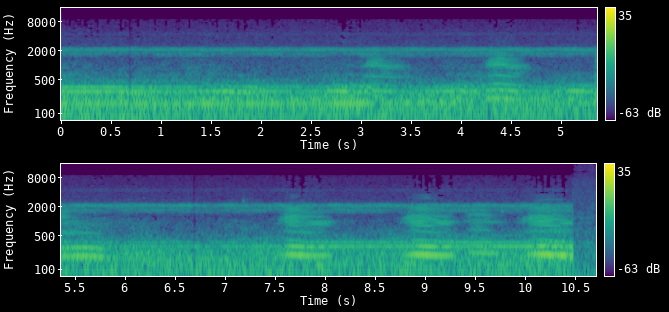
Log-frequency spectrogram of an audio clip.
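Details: At night in weedy water, invasive American bullfrogs give deep, droning, moo-like calls in short bursts while being hunted with a light.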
